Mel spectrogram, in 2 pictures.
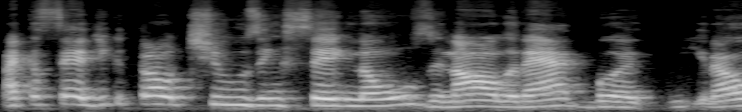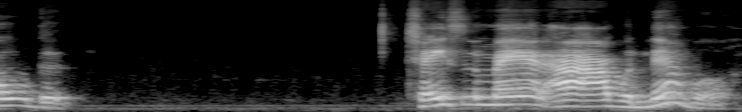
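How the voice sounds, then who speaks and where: Chatting casually on her livestream, a woman reads viewer comments aloud with a frank, playful attitude. Her pitch is medium, her speed normal, and her tone fairly bright.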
